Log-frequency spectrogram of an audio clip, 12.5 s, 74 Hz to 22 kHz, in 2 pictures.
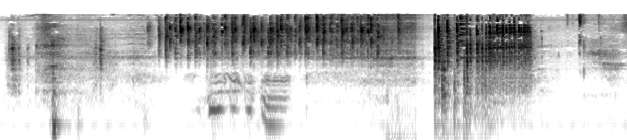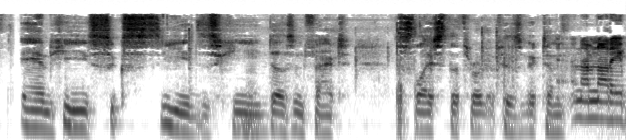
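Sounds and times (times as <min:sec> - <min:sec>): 
dice rolled during a tabletop game: 0:01.5 - 0:05.3
speech: 0:02.1 - 0:03.0, 0:06.5 - 0:12.5.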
